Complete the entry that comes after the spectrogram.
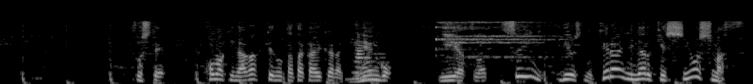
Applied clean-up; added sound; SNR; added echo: classical method spectral subtraction.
